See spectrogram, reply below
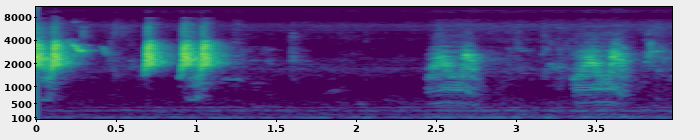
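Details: Winter-season quail call: two crisp groups of short whistled notes open the recording, followed by rougher, buzzier bursts. A low droning hum persists throughout.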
